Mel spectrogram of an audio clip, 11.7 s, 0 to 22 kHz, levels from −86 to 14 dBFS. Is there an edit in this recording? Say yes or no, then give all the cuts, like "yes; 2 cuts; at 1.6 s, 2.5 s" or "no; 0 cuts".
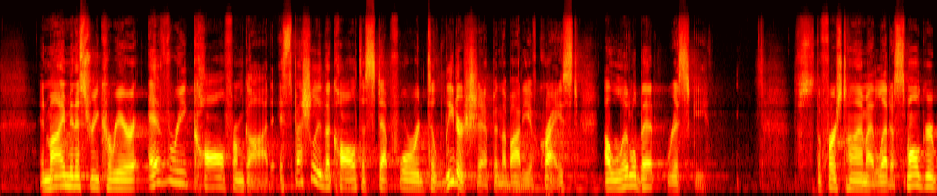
yes; 1 cut; at 7.4 s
